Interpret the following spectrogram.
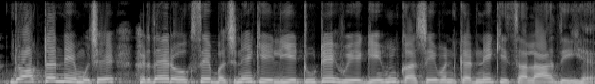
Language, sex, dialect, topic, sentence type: Hindi, female, Marwari Dhudhari, agriculture, statement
